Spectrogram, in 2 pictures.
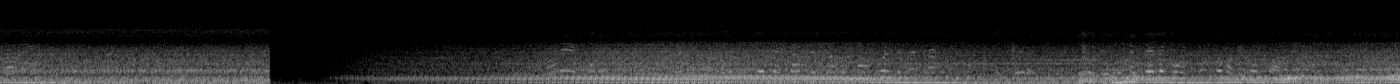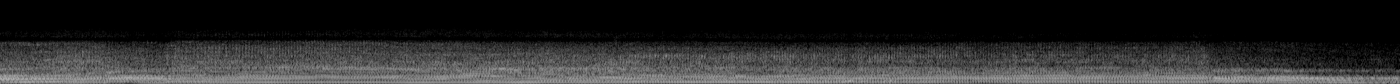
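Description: Engine of a lifted 4x4 off-roader on big mud tires running and revving off-road in mud, its pitch rising and falling in repeated swells. The sound cuts out suddenly about three seconds in and fades back up over the next few seconds.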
